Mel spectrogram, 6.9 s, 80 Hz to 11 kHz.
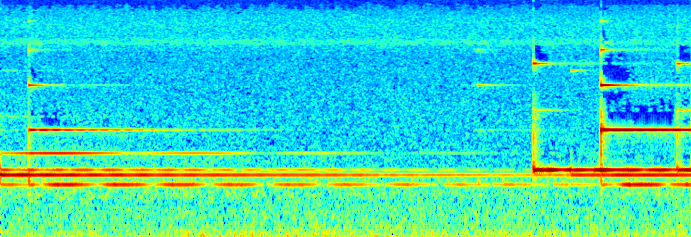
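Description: A hollow metal tube wind chime, held by its top and swung gently, lets its striker hit the tubes. Each strike rings out in bright, sustained metallic tones around 2 kHz that slowly fade over a faint low rumble. Two more strikes near the end renew the ringing.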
